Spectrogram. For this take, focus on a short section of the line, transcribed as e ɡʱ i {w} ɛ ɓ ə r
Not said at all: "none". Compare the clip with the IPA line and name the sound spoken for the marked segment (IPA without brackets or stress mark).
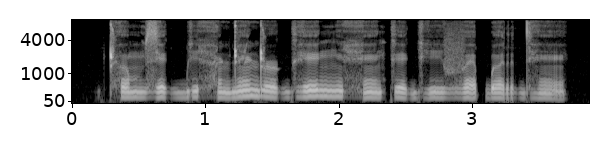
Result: v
